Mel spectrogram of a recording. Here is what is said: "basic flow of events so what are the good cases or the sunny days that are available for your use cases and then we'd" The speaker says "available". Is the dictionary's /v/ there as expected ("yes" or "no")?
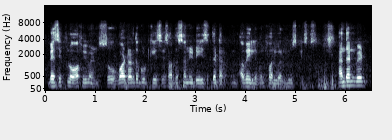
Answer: yes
